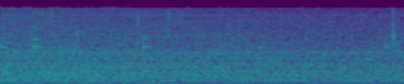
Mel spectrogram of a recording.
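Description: Near silence: room tone, with a couple of faint ticks early on.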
